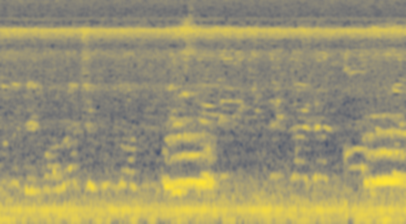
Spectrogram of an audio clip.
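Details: Female cat mating for the first time with golden British longhair and silver British shorthair cats; two short, strained wailing meows sound faintly through a loud low-pitched hum.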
